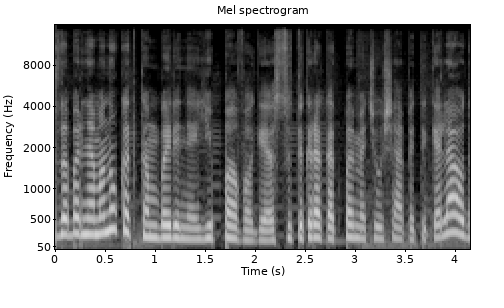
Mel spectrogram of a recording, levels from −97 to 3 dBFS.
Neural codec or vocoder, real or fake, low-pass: none; real; 14.4 kHz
